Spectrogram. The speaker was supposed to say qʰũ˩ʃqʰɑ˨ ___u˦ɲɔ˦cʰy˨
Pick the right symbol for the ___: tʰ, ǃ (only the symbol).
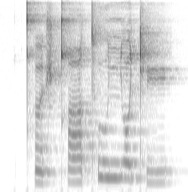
tʰ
